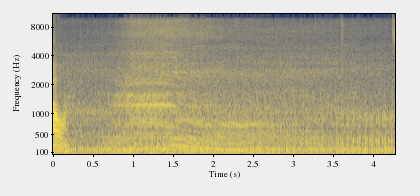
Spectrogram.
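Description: Motorcycle engine running in traffic, its revs falling steadily for about a second and a half as it slows, over a steady background of engine and road noise.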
